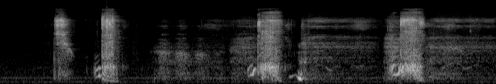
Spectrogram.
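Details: Girl sneezing for her mother: a run of four sharp, explosive sneezes, each with a quick breath before it, over about five seconds.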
